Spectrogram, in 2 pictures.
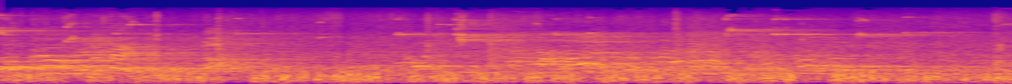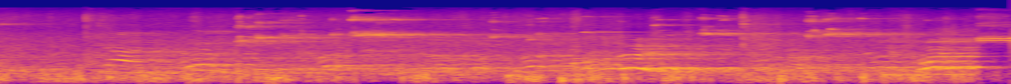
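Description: Basketball game on an indoor court: the ball bouncing as it is dribbled, sneakers squeaking in many short high chirps, and players and onlookers calling out, echoing in the hall.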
